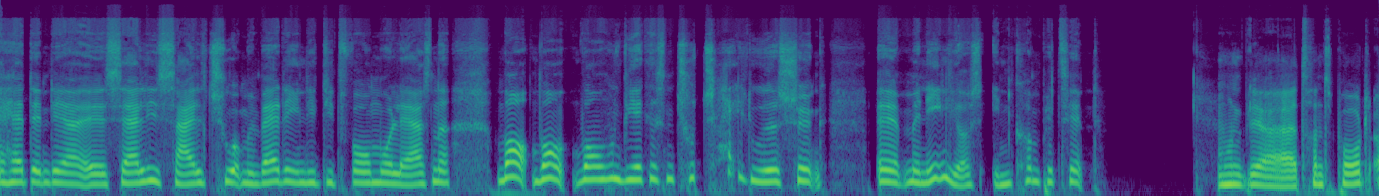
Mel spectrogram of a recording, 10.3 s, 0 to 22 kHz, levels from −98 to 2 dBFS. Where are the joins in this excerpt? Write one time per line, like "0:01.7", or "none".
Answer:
0:09.1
